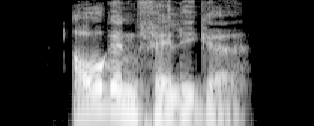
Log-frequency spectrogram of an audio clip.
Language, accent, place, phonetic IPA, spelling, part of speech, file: German, Germany, Berlin, [ˈaʊ̯ɡn̩ˌfɛlɪɡə], augenfällige, adjective, De-augenfällige.ogg
- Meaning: inflection of augenfällig: 1. strong/mixed nominative/accusative feminine singular 2. strong nominative/accusative plural 3. weak nominative all-gender singular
